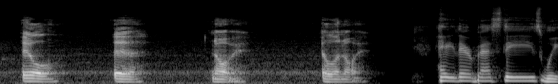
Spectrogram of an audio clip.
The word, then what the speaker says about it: Illinois: Illinois this video we'll look at how to pronounce Chicago and Illinois ill noi Illinois hey there besties we got to talk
